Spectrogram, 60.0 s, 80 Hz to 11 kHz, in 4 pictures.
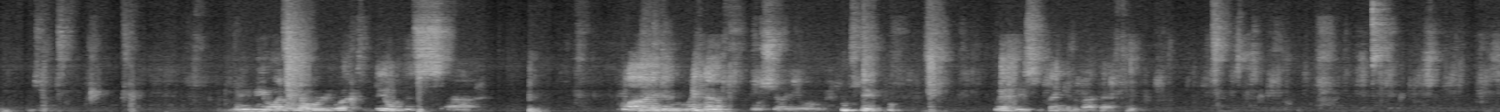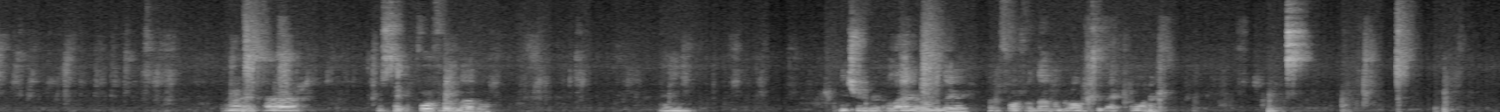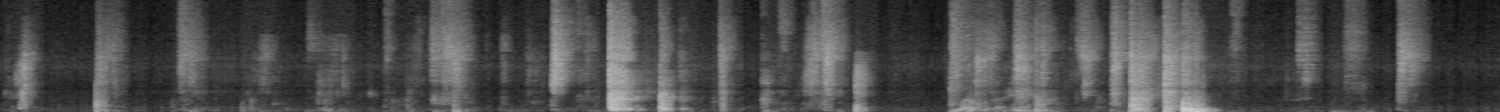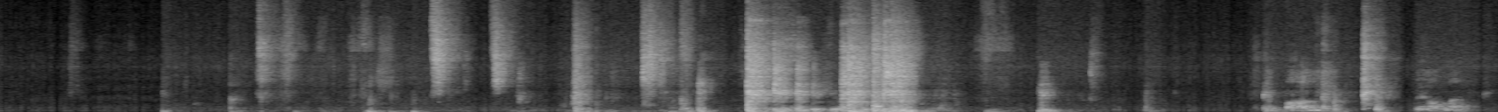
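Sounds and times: indistinct voices: 9.9 - 11.5.

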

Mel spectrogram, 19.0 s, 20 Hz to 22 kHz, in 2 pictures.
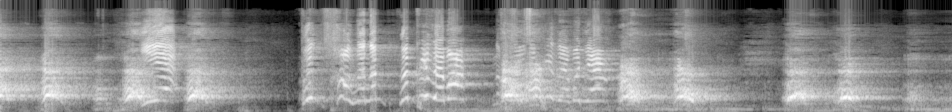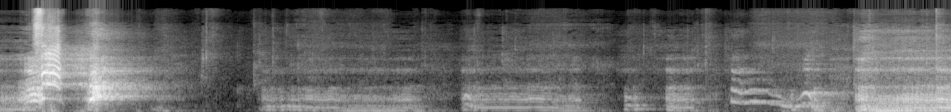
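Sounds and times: dog barking: 0.0 - 2.5, 5.0 - 8.9, 9.8 - 11.0.

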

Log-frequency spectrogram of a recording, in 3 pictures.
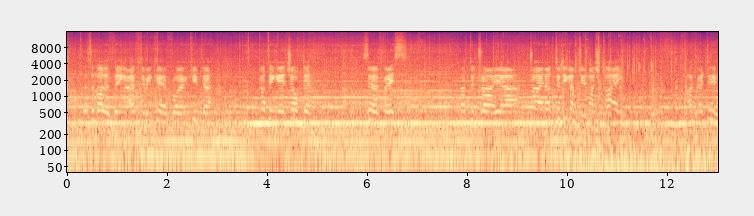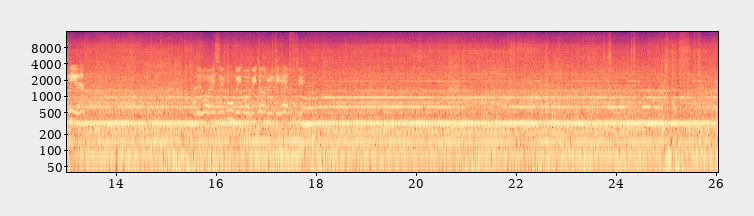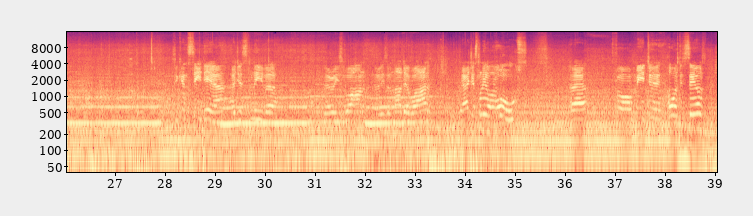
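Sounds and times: diesel engine under load: 0.0 - 39.0
hydraulic whine: 0.0 - 39.0.

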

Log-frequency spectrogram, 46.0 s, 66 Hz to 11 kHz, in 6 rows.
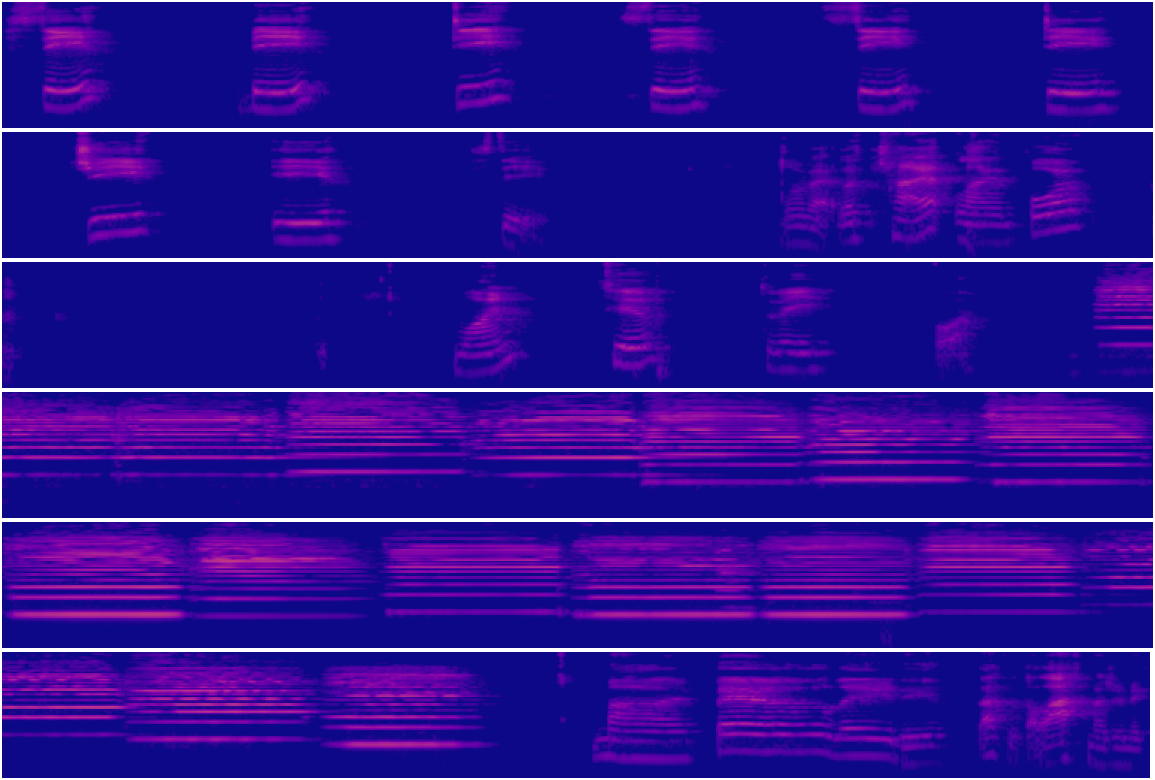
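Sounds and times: solo violin bowed notes: 22.6 - 41.6.

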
